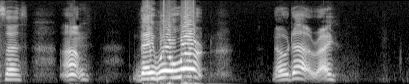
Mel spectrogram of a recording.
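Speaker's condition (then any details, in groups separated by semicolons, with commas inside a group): Cerebral palsy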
